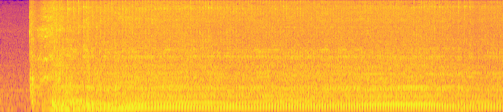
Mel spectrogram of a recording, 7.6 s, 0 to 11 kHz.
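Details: Briggs and Stratton 18 HP Vanguard, fuel on, choke used: cranks and catches within half a second, then settles into a steady, even running beat with no misses or knocks; sounds healthy.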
